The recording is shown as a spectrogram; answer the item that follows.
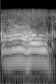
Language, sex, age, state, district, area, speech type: Odia, male, 60+, Odisha, Gajapati, rural, conversation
